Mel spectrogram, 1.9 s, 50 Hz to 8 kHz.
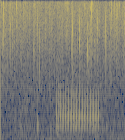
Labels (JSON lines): {"label": "biophony, croak", "recorder": "SoundTrap 500"}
